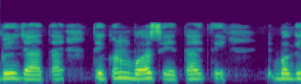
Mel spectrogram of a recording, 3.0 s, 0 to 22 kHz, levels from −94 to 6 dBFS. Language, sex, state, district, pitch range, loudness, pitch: Marathi, male, Maharashtra, Chandrapur, 185-205 Hz, -16 LUFS, 200 Hz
